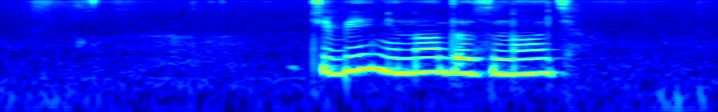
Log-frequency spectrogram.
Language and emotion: Russian, sad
